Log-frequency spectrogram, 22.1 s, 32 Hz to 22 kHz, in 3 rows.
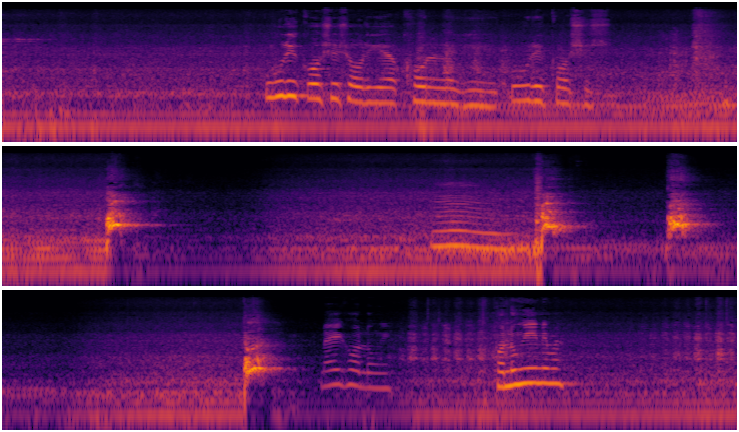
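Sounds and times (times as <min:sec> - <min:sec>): dog barking: 0:08.4 - 0:09.0, 0:12.7 - 0:13.3, 0:14.0 - 0:14.6, 0:17.1 - 0:17.7.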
